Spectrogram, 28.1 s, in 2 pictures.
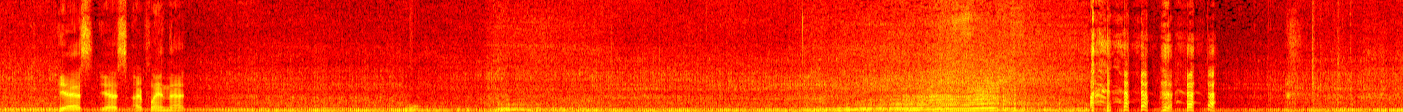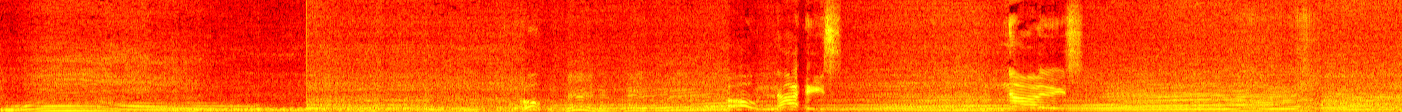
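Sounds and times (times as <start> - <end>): motorcycle engines idling: 0.0 - 8.6, 10.3 - 22.7.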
